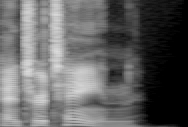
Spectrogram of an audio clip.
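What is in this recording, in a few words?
"entertain", English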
